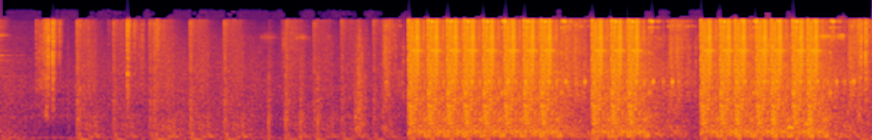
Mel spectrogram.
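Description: Rapid video-game gunfire, sustained bursts of automatic shots crackling loudly and densely, growing heavier partway through with brief pauses between volleys.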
